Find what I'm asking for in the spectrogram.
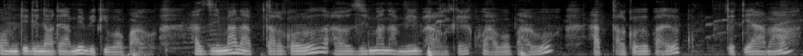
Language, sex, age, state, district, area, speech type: Assamese, female, 30-45, Assam, Sivasagar, rural, spontaneous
